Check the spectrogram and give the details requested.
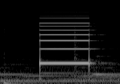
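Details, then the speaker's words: Training AED demonstration: voice prompts "Shock advised. Don't touch patient. Shock will be delivered in 3, 2, 1," then a steady high half-second beep marking shock delivery, followed by a prompt to start CPR. "Shock advised. Don't touch patient. Shock will be delivered in 3, 2, 1."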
